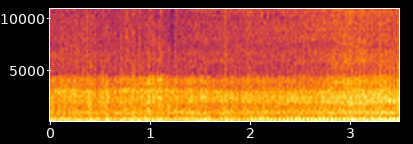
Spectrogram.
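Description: A Royal Enfield Himalayan motorcycle under way, giving a loud, close, steady engine rumble mixed with rushing wind noise and no pauses.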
